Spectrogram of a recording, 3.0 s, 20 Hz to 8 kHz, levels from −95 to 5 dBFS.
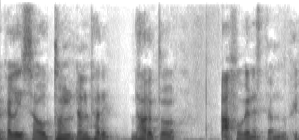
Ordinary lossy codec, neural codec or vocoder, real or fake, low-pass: none; codec, 16 kHz, 2 kbps, FreqCodec, larger model; fake; none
